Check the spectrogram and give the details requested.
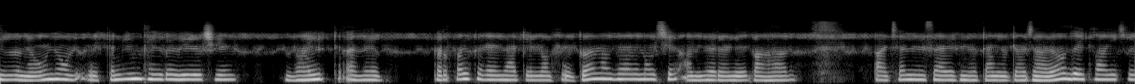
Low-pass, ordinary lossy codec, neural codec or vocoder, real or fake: none; none; codec, 16 kHz, 1 kbps, FunCodec, trained on Chinese and English, 50 frames a second; fake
